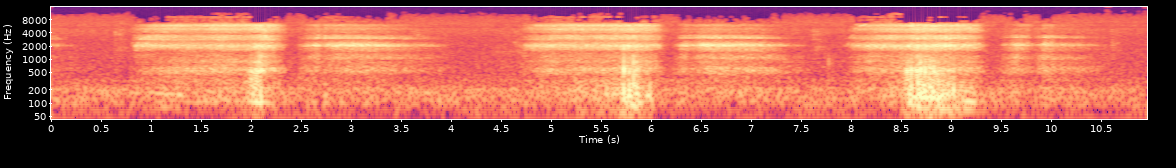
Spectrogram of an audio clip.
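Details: Adult male snoring during sleep, from a long sleep-aid recording: rough, rumbling snores on inspiration, about three in eleven seconds, with quieter breathing between.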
